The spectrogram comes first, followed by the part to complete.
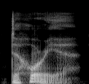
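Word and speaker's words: DeJoria: If you'd think Khan's rise sounds impossible, wait until you hear about a door-to-door shampoo salesman named John Paul Deoria, pronounced Deoria.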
